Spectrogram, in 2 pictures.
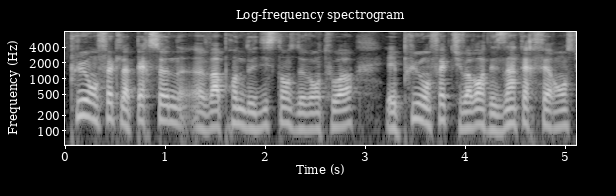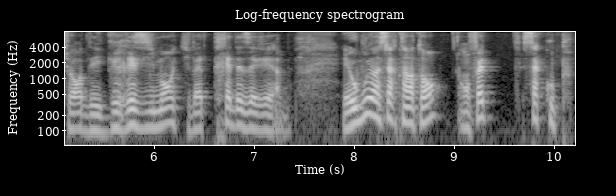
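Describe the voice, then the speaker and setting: A man's voice: medium pitch, lively intonation, a little fast, darkish tone. A man gives a casual, slangy gear review, speaking to the viewer as to a friend. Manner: informal, slangy, addresses the viewer familiarly. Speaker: motorcycle vlogger reviewing gear. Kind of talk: casual product review to camera.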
